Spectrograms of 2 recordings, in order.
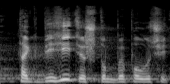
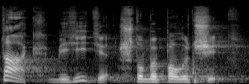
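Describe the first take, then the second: First: The stress falls on the word получить. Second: The stress falls on the word так. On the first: Running is simply the way to obtain the prize. The speaker calls it wrong. "я почему-то всегда вот читаю не" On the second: One must run with great effort and intensity. The speaker calls it right. "То есть насколько мы должны бежать"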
